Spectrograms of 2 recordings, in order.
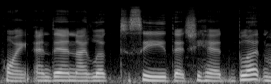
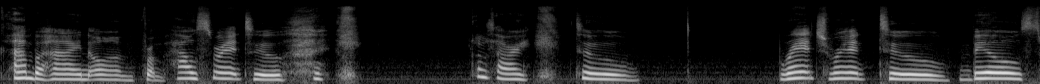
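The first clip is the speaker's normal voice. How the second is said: real tearful struggle, pitched higher; choking up; 5 semitones higher, slower than usual. Real, not acted. Ranch owner admitting she is behind on rent, choking up. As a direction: drag the words out, holding back tears. Tearful over debts, says sorry.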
